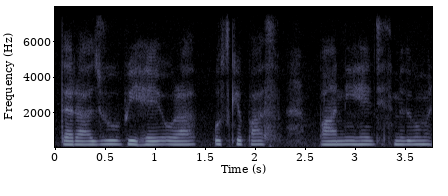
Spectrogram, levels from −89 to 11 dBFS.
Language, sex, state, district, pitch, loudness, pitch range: Hindi, female, Uttar Pradesh, Etah, 200 Hz, -40 LUFS, 190-200 Hz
